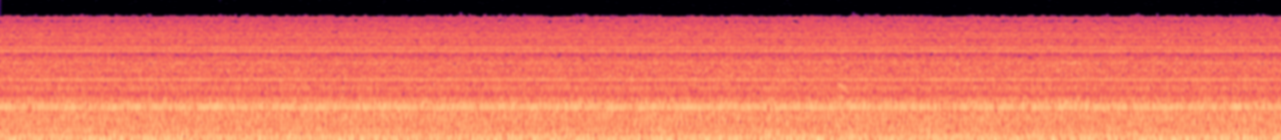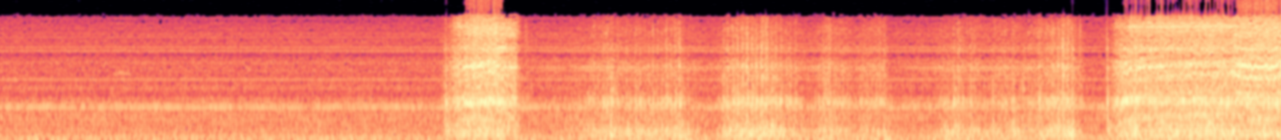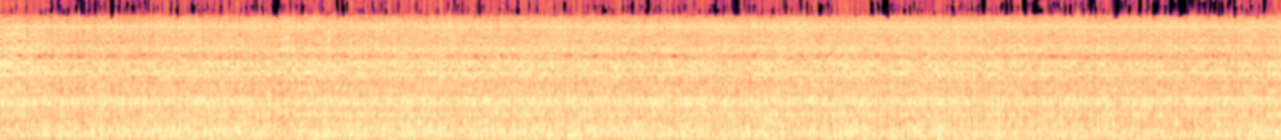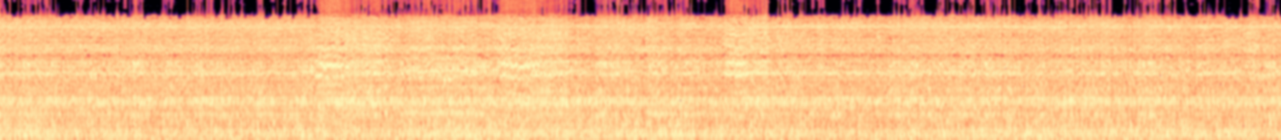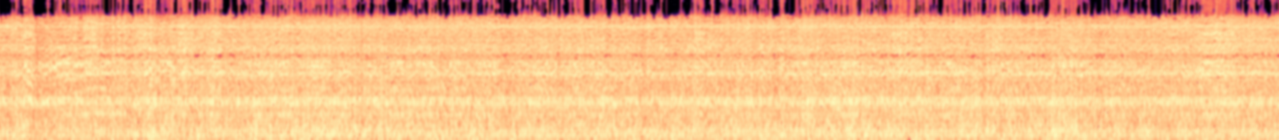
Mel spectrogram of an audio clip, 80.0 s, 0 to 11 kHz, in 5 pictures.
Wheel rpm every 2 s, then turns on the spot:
0, 0, 0, 0, 0, 0, 0, 0, 0, 0, 40, 20, 10, 20, 120, 160, 160, 160, 160, 160, 160, 160, 160, 160, 160, 160, 160, 160, 160, 160, 160, 150, 160, 160, 160, 160, 160, 160, 160, 160.
20-26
